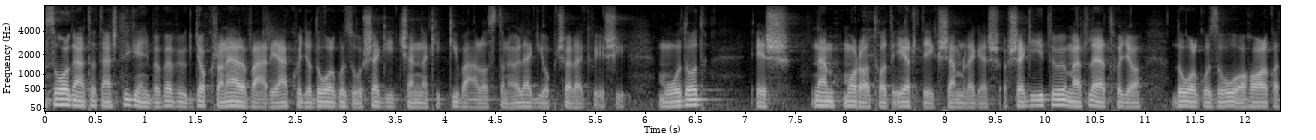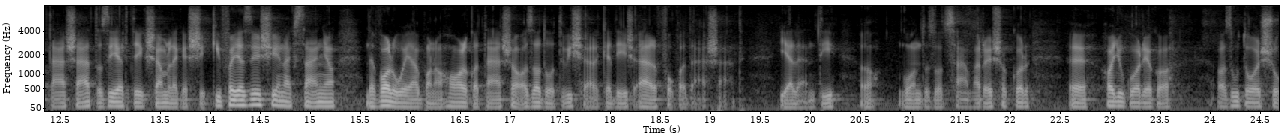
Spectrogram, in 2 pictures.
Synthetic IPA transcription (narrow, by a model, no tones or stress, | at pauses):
ɒso̞lɡaːlt̪ɒt̪aːʃt̪iɡeːɲbɛvɛvøːɡɟɒkrɒnɛlvaːrjaːkho̞ɟɒd̪o̞lɡo̞zoːʃɛɡiːt͡ʃːɛnːɛkikːivaːlɒst̪ɒniɒlɛɡjo̞bt͡ʃɛlɛ̰kʋḛːʃḭ | moːd̪o̞t̪ | eːʃ | nɛmːɒɾɒt̪hɒt̪eːrt̪eːkʃɛmlɛɡɛʃɒʃɛɡiːt̪øːmɛrt̪lɛɦɛt̪ho̞ɟɒ | d̪o̞lɡo̞zoːɒɦɒlɡɒt̪aːʃaːt̪ɒzeːrt̪eːkʃɛmlɛɡɛʃːḛːkːifɛjɛzeːʃeːnɛksaːɲːɒd̪̥ɛvɒloːjaːbɒnɒɦɒlɡɒt̪aːʃɒ̰ːzɒd̪o̞t̪ːʋiʃɛ̰lkɛd̪eːʃɛlfo̞ɡ̥ɒd̪a̰ːʃa̰ːt̪ | jɛ̰lɛ̰nt̪i | ɒ̰ | ɡo̞nd̪o̞zot̪sa̰ːmaːɾɒeːʃɒkːo̞r | hɒɟuɡo̞rjɒkɒ | ɒzut̪o̞lʃoː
